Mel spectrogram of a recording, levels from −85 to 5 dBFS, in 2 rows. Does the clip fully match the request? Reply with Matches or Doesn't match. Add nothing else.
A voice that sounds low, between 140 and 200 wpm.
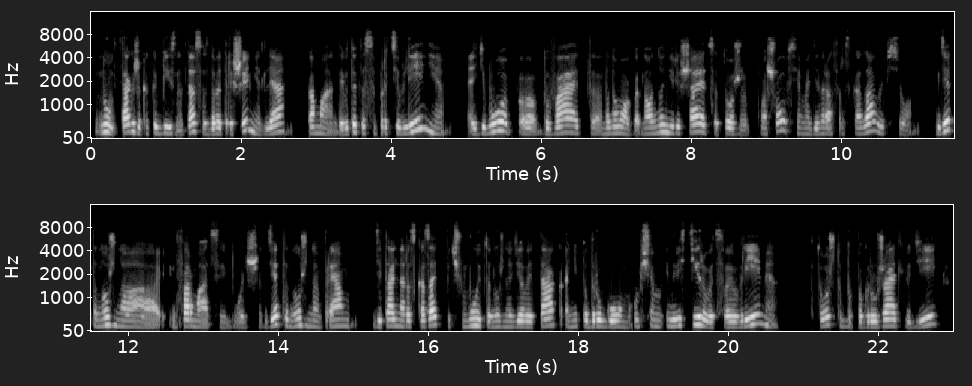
Doesn't match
